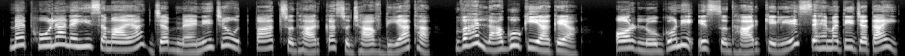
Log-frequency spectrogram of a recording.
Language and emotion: Hindi, happy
